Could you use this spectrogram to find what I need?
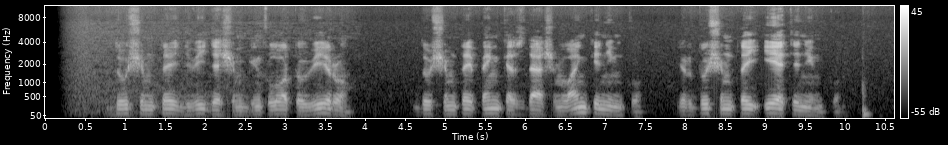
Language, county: Lithuanian, Klaipėda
